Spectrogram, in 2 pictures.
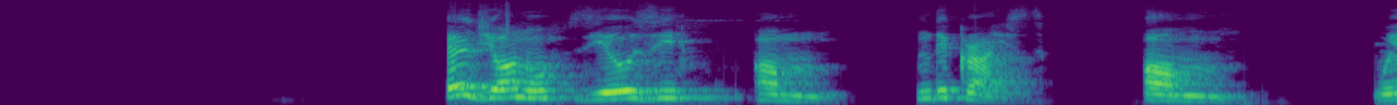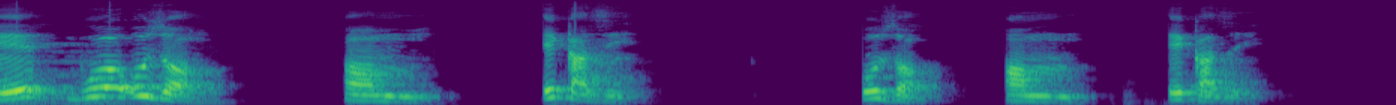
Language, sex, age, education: Igbo, male, 30-45, tertiary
